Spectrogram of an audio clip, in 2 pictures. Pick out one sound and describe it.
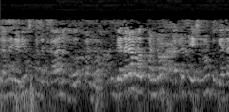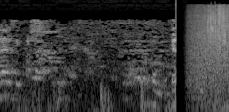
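A man speaks calmly over a phone line.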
